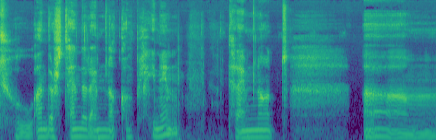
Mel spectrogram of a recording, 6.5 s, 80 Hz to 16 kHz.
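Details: Adult female professional singer from Argentina with abductor spasmodic dysphonia, in which spasms open the vocal cords. Onset was in 2015, and it is treated with Botox injections.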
